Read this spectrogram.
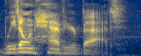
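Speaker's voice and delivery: ordinary talk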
